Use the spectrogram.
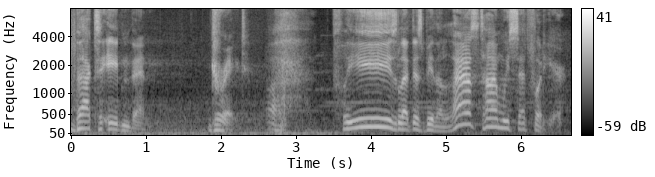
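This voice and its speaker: Brash horseman, sardonic, expressive swings, offhand delivery, game drama. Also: a little high, slow pace, faint music behind, exaggerated voice. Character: wisecracking, cocky male horseman gunslinger, sardonic and brash. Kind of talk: dramatic video game acting.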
